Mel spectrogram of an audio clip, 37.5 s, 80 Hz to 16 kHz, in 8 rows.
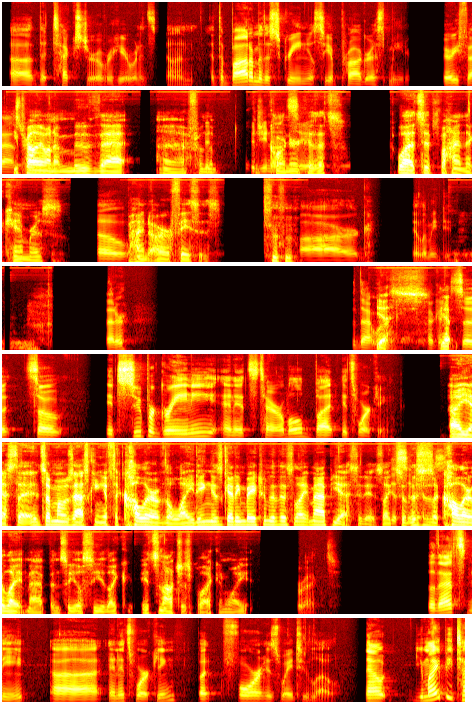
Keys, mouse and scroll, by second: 1.9 click, 13.5 click, 18.9 scroll up 1, 20.8 scroll down 1, 21.9 scroll up 1, 22.8 scroll down 1, 29.2 click, 35.6 click.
